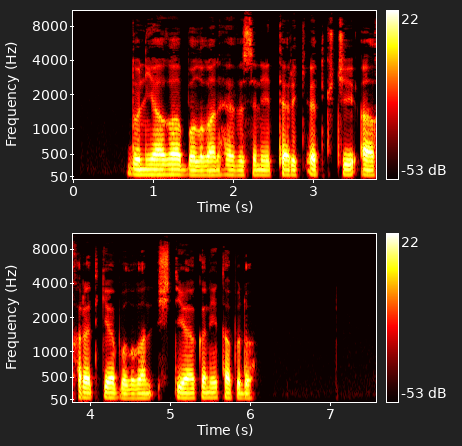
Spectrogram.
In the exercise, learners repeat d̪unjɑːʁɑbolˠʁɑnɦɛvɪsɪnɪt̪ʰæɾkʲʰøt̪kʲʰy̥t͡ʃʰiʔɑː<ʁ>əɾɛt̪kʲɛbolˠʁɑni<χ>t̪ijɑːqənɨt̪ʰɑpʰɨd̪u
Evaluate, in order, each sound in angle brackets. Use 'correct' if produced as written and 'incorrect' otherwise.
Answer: incorrect, incorrect

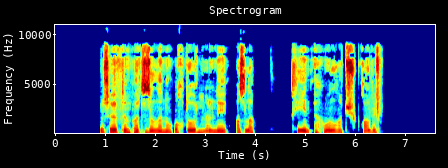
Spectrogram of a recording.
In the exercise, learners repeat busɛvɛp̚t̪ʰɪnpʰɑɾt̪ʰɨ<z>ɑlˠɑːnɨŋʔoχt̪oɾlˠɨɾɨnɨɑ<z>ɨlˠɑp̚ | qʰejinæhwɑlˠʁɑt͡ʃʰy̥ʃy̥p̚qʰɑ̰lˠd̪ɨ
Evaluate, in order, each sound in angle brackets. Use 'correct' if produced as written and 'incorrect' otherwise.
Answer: correct, correct

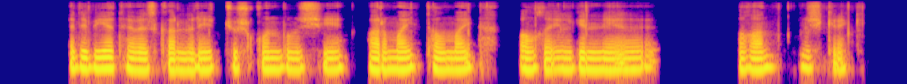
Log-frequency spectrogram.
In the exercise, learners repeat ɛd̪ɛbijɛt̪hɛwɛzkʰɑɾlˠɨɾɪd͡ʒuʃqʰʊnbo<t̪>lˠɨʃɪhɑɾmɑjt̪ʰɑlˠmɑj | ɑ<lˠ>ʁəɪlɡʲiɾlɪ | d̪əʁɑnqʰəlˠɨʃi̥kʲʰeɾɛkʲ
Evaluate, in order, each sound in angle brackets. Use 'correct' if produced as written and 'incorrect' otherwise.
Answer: incorrect, correct

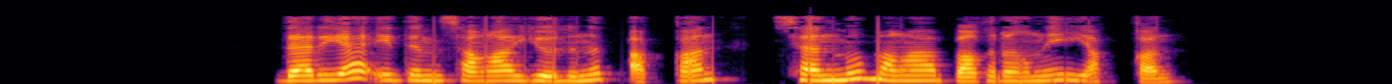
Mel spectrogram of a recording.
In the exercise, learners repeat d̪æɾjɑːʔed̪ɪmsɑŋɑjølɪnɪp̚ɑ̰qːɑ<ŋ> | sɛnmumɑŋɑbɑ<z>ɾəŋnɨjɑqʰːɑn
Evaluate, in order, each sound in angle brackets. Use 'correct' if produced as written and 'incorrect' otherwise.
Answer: incorrect, incorrect

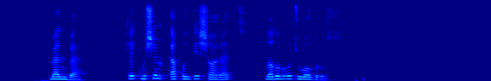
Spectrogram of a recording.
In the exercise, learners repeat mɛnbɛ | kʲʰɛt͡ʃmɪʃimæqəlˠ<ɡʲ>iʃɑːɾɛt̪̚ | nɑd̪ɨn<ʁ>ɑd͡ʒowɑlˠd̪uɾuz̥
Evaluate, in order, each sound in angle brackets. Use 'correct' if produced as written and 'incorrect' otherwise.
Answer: correct, correct

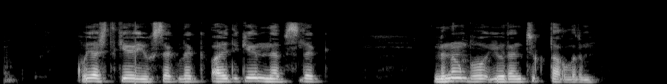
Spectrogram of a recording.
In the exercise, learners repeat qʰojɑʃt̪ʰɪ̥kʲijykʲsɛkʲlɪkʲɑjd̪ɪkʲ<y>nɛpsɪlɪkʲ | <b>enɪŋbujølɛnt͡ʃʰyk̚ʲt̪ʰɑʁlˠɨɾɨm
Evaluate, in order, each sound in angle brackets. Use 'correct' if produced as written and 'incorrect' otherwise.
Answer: incorrect, incorrect

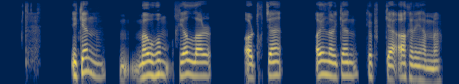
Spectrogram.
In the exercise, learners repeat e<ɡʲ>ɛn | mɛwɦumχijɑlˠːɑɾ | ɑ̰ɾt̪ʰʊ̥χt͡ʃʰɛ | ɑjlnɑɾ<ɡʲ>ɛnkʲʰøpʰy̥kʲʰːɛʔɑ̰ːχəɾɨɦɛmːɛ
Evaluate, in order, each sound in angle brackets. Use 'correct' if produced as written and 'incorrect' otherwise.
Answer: incorrect, incorrect

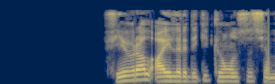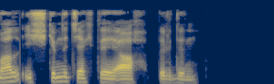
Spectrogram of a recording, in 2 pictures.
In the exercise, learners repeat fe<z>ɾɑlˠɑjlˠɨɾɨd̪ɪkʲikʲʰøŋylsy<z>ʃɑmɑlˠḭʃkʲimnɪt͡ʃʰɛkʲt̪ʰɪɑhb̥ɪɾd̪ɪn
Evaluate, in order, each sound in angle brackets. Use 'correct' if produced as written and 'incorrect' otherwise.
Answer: incorrect, correct

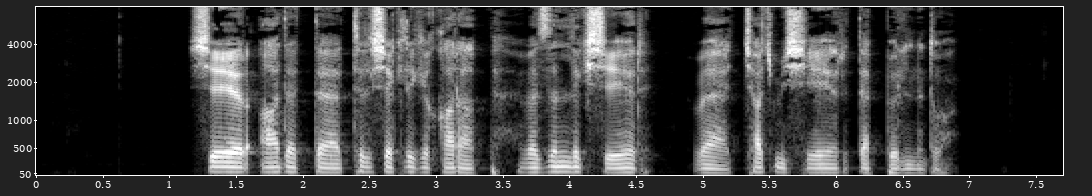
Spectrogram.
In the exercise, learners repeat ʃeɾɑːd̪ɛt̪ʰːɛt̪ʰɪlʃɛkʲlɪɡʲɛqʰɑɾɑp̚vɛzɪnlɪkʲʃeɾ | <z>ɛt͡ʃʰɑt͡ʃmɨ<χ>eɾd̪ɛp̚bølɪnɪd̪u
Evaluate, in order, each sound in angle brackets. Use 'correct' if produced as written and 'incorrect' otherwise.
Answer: incorrect, incorrect

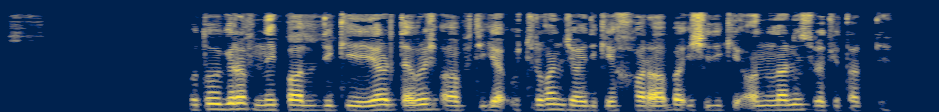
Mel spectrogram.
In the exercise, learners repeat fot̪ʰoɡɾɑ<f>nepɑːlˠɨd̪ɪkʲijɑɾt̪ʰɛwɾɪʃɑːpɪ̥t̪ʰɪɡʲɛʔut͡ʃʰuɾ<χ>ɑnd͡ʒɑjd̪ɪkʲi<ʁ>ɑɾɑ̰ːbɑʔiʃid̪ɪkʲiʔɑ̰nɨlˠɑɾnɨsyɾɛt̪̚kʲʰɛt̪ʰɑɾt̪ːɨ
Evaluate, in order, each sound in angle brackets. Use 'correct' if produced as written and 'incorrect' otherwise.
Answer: correct, incorrect, incorrect

